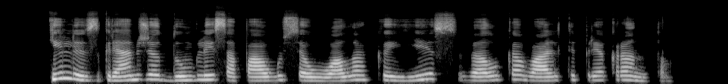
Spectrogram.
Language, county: Lithuanian, Vilnius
